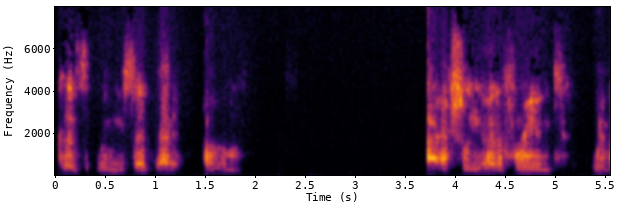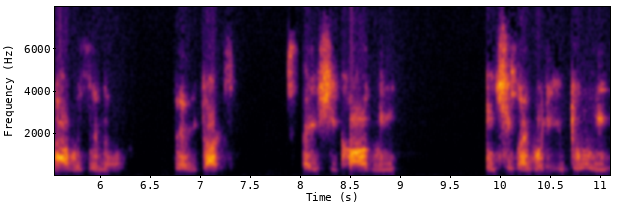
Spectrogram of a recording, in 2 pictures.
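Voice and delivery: emotional, choked up voice. Telling about a friend who called her during a very dark time, choked up. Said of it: "I'm getting choked up".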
